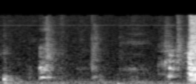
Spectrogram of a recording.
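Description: A single sharp sneeze bursts out loudly at the very end, after a stretch of quieter, scattered sounds.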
